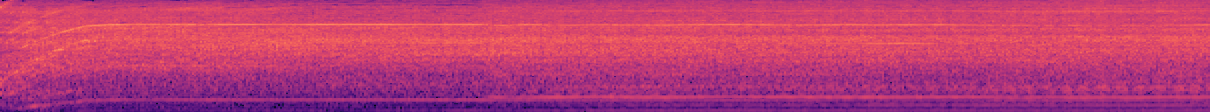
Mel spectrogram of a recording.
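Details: Circular saw ripping stock at the limit of its depth capacity with an unsuitable blade. Whine rises to a high steady pitch, then sags and labours as rpm drops. Burn marks left on the cut. Motor bogging under load.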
